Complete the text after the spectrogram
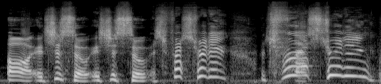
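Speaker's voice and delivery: frustration breaking into a high squeak; exasperated squeal. Real, not acted. Ranting about the show.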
